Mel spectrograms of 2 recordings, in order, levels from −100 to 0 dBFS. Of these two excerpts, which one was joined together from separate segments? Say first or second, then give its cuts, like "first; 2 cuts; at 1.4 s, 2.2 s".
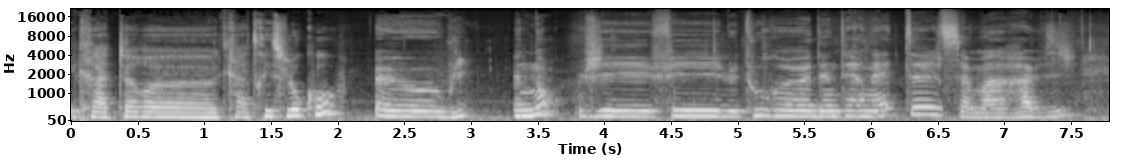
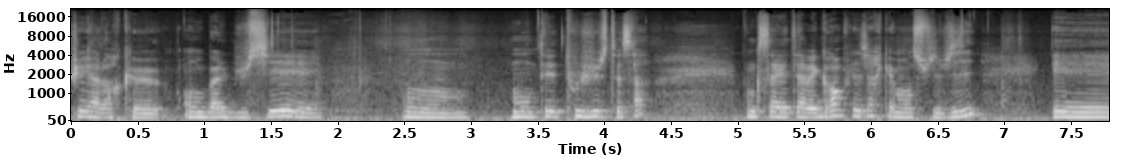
first; 2 cuts; at 3.3 s, 6.5 s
